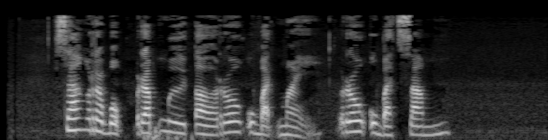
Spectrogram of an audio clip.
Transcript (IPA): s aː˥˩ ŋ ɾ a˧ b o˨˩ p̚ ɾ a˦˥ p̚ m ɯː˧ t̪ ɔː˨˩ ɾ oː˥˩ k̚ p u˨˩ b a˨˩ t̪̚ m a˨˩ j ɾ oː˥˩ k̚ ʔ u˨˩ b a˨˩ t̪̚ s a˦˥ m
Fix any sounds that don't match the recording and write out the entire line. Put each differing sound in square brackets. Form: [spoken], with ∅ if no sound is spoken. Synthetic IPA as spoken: s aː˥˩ ŋ ɾ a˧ b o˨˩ p̚ ɾ a˦˥ p̚ m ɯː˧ t̪ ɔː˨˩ ɾ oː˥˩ k̚ [ʔ] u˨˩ b a˨˩ t̪̚ m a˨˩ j ɾ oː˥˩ k̚ ʔ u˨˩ b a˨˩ t̪̚ s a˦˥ m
